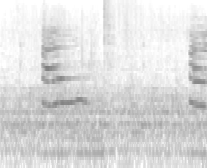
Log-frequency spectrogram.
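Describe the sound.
A lean, white, very dirty cat sitting on a cistern cover outside a window meows twice: one drawn-out, mid-pitched call, then a second that starts just before the end, over a low steady hum.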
